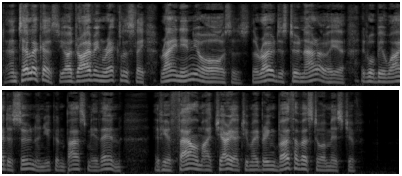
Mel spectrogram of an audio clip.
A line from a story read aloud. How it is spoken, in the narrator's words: The son of Atreus was afraid and shouted out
